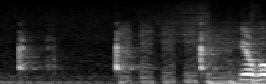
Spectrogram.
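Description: Mayonnaise being scraped out of a clear food-processor bowl into a ceramic ramekin with a utensil: about three short scrapes and knocks with quiet between.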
